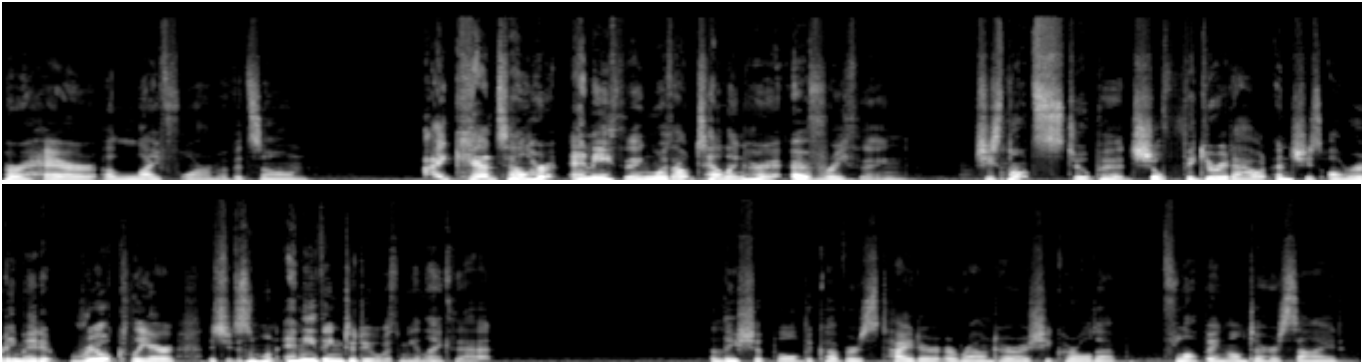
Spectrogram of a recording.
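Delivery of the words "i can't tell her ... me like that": raw, teary. Acted. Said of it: "voice raw from a mixture of crying".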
